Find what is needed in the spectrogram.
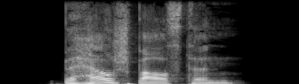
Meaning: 1. superlative degree of beherrschbar 2. inflection of beherrschbar: strong genitive masculine/neuter singular superlative degree
- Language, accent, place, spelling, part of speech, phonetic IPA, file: German, Germany, Berlin, beherrschbarsten, adjective, [bəˈhɛʁʃbaːɐ̯stn̩], De-beherrschbarsten.ogg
